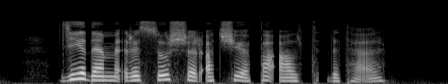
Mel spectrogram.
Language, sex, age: Swedish, female, 53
